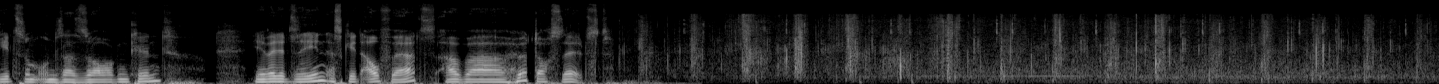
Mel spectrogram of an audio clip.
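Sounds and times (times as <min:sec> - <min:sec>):
speech: 0:00.0 - 0:06.5
footsteps outdoors while walking a borrowed dog: 0:05.5 - 0:14.3.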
